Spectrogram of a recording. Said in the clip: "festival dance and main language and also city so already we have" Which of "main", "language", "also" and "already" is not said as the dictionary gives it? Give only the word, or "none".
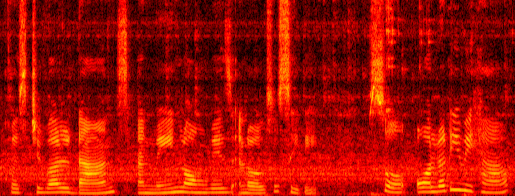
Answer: language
